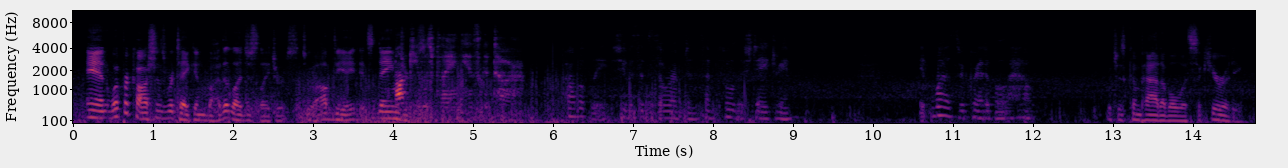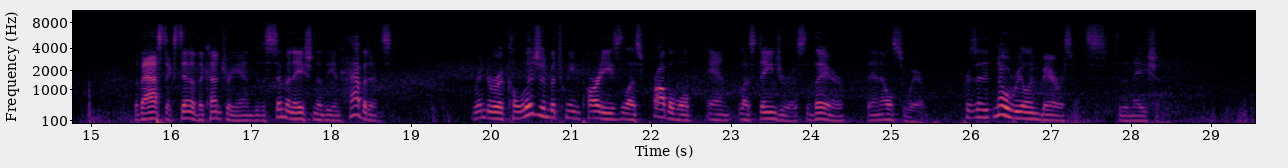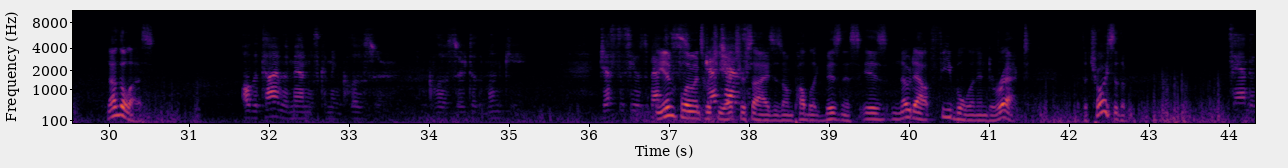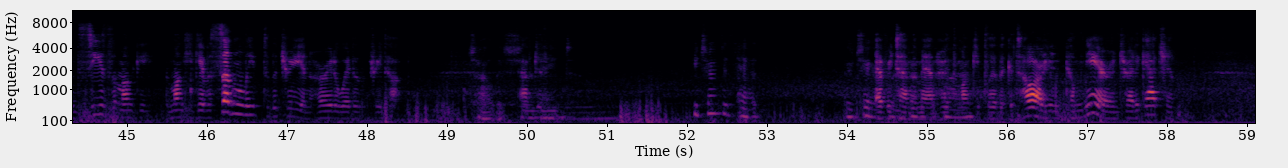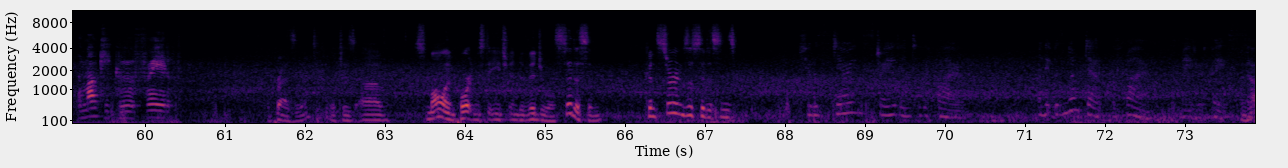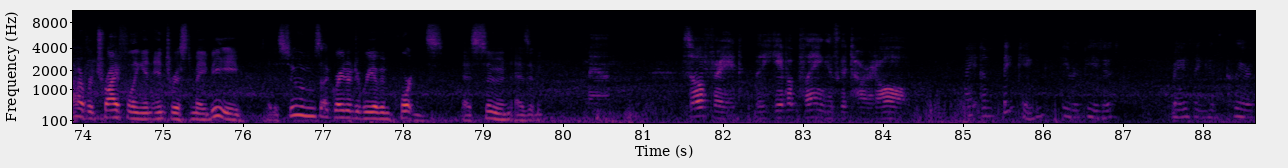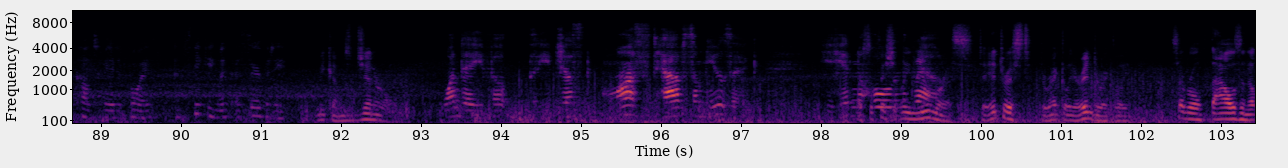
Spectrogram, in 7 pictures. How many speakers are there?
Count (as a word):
three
